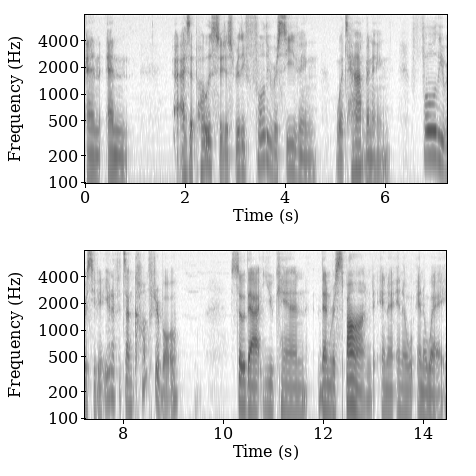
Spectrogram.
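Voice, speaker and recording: Intonation stays lively as the man speaks. His pace is fairly slow. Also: medium pitch for a man. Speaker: podcast co-host. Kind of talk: casual podcast conversation.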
